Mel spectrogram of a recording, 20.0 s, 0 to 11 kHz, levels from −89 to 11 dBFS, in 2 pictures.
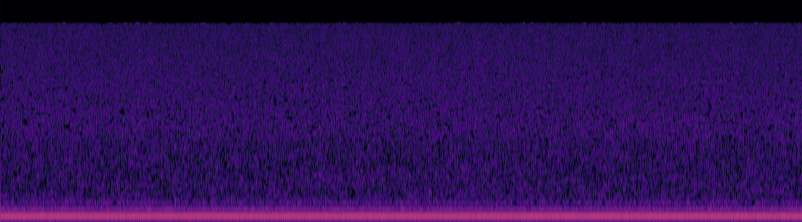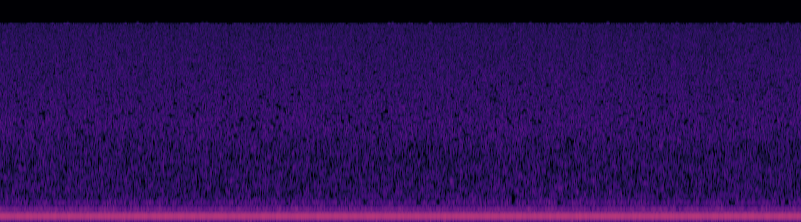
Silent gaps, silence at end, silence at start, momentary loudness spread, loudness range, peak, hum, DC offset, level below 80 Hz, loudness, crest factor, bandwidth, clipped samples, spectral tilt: none; 0 s; 0 s; 1 LU; 0 LU; -34 dBFS; none; under 0.1%; -64 dBFS; -44 LUFS; 8 dB; 7.6 kHz; under 0.1%; -5 dB/octave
